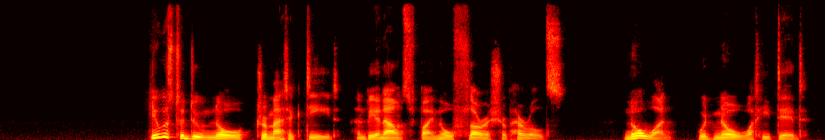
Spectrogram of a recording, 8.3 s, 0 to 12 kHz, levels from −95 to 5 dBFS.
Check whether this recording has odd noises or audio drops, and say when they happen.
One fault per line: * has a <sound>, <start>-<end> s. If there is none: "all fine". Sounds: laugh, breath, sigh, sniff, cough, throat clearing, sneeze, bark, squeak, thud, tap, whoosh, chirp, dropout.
all fine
